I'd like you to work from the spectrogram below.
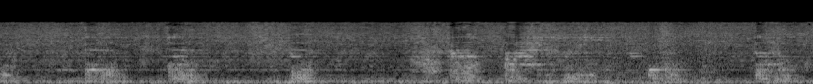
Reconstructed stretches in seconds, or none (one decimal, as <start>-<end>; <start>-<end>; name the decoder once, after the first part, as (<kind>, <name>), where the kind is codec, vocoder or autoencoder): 0.0-6.1 (vocoder, HiFi-GAN); 7.3-8.1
